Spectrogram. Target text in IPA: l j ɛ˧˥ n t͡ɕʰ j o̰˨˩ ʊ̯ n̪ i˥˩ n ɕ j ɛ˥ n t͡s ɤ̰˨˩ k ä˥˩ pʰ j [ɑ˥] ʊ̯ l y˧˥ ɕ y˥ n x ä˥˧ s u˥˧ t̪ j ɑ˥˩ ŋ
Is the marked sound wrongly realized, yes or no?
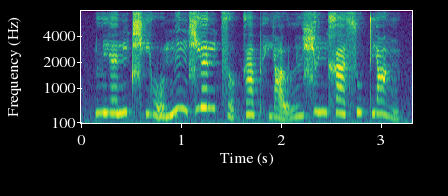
yes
